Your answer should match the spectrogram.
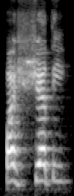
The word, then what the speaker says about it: पश्यति: ये हो जाएगा योमाम पश्यति पश्यति यहां जो प के बाद जो आधा श है उस पर हमें आघात देना है पश्यति सर्वत्र सर्वत्र पश्यति त पर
